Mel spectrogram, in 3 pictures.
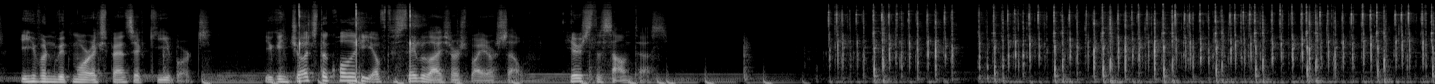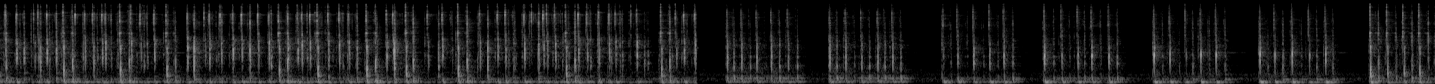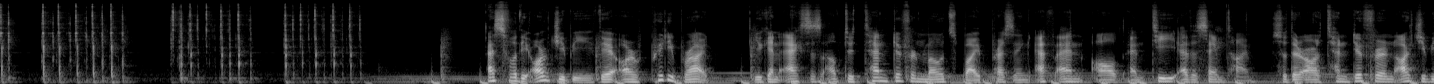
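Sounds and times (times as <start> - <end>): clicky keyboard typing: 2.9 - 4.4, 8.2 - 32.4.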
